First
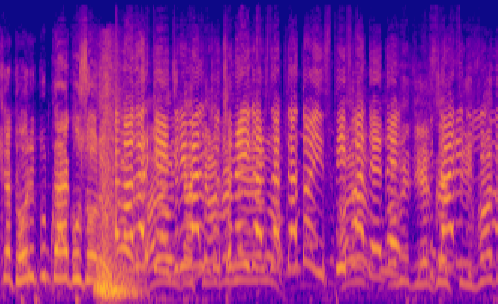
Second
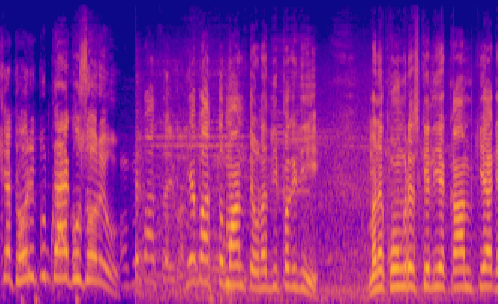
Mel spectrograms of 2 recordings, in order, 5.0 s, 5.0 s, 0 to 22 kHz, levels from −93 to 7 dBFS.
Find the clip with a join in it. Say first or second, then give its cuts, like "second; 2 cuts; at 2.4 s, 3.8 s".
first; 1 cut; at 1.2 s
